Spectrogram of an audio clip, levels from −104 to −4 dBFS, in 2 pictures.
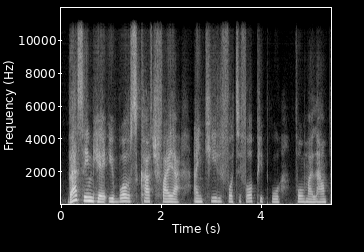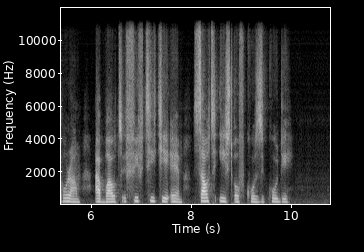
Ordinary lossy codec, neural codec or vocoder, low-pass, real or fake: none; codec, 16 kHz in and 24 kHz out, 0.6 kbps, FocalCodec, streaming, 4096 codes; 10.8 kHz; fake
